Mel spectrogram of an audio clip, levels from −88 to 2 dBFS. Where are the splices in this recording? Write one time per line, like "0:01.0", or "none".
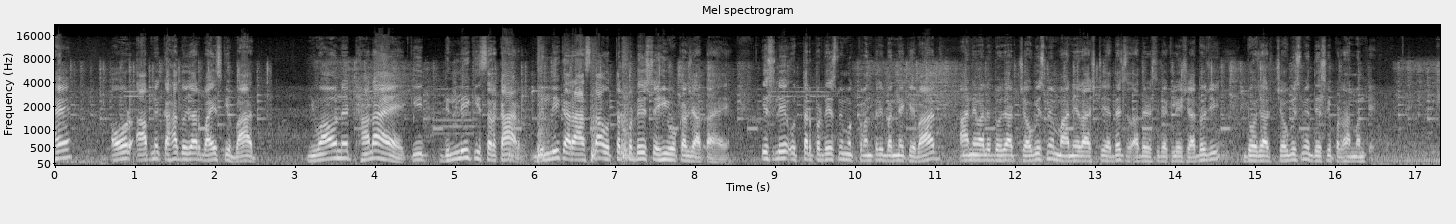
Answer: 0:16.4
